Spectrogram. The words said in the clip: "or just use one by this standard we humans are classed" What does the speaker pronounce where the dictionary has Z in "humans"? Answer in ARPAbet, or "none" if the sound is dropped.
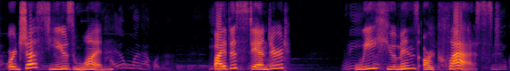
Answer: Z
